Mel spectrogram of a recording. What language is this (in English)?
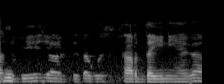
Punjabi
